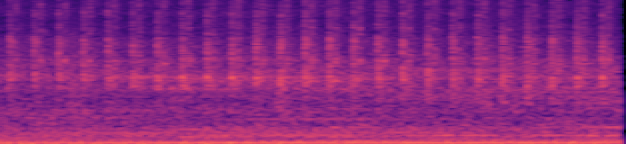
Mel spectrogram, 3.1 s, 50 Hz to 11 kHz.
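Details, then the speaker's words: 1976 Datsun 620 pickup (Chinook Gazelle camper), long unloved: steady, sharp diesel-like clatter about 160 a minute over the idle from the top end; owner suspects valves or head, cause unconfirmed. Valvetrain ticking at idle. "Sounds like a diesel, but I think it's coming from the top end."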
